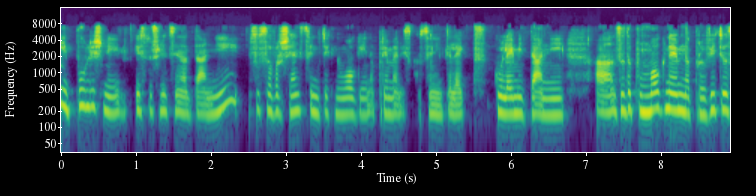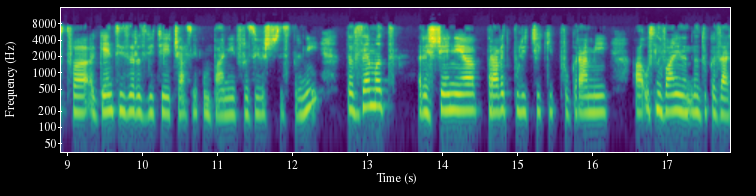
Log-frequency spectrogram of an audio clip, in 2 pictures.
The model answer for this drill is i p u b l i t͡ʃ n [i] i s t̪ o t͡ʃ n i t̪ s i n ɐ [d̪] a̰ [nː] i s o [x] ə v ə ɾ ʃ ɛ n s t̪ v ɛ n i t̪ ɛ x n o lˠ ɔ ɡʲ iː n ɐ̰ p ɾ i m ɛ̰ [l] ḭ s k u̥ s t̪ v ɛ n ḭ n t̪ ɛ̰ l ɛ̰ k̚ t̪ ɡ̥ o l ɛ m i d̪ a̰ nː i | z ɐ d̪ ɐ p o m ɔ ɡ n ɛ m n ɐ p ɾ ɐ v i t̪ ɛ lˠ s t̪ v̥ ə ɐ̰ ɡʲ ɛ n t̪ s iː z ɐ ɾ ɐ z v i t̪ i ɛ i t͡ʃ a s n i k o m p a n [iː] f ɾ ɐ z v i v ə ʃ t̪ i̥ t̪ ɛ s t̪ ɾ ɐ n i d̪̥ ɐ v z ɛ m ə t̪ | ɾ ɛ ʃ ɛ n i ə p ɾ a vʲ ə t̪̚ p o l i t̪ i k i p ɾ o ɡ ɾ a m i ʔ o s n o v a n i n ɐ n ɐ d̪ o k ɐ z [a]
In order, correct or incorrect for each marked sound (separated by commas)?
correct, correct, correct, incorrect, incorrect, correct, correct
